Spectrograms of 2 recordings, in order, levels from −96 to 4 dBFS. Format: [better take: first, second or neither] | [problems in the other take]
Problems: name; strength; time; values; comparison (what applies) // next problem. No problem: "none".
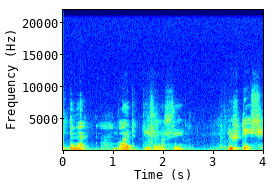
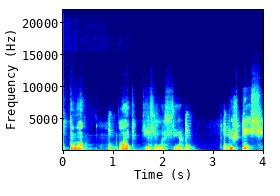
first | noise reduction (neural mask model DeepFilterNet 3)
